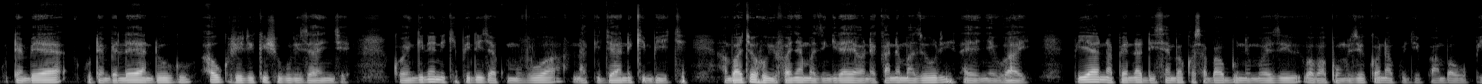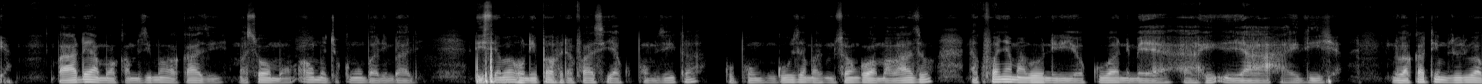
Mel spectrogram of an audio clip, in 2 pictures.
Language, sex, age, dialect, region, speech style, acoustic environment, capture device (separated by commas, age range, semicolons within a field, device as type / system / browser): Swahili, male, 35-44, Kenya - Nairobi Sheng-influenced, Kenya, happy, silence, mobile / Linux / Chrome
